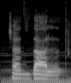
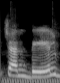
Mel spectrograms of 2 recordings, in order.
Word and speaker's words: Chandel: how are you doing I hope I pronounced the last name right Chandal because you got it you actually it's actually chandelle but I I I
